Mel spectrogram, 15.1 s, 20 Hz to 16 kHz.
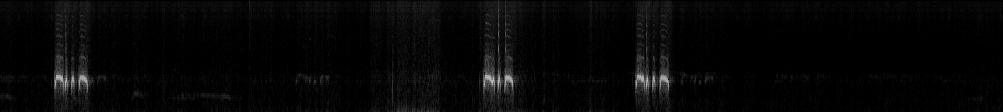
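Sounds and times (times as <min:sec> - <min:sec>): dove cooing: 0:00.0 - 0:03.6, 0:04.4 - 0:05.1, 0:07.2 - 0:07.8, 0:09.5 - 0:10.8.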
